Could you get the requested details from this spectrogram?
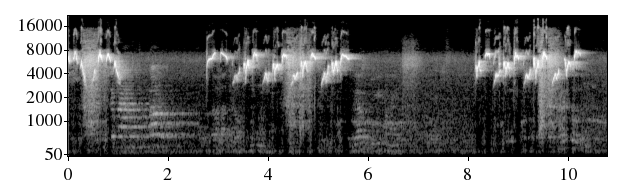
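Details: Cinereous tit singing as a master recording for other birds: two runs of fast, high, stepped chirps, with a lower harmonic whistle early on and a soft, faint hum underneath.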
